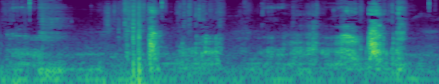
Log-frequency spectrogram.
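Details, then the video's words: French Bulldog wrestling over a toy in play, low grumbling growls rising into two sharper snarling bursts near the start and end, with thumps and scraping. "เม่บัวขาวอยากให้หยอกเเย่งของ เฟรนบลูด็อก French Bulldog"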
